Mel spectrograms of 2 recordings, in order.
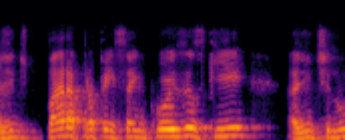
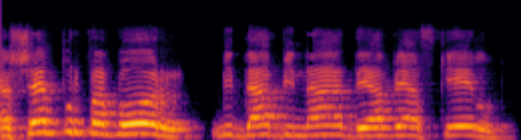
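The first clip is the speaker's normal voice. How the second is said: mock prayer plea; 5 semitones higher, 4 dB louder, slower than usual. Person prays to Hashem again.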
